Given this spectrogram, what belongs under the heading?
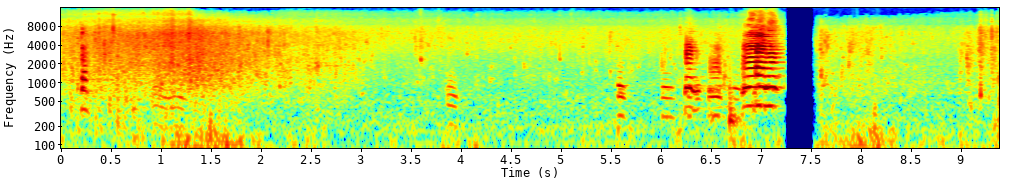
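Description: Canada geese among winter waterfowl give scattered honks, a few harsh calls clustered in the later seconds over a background of wind and lapping water.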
